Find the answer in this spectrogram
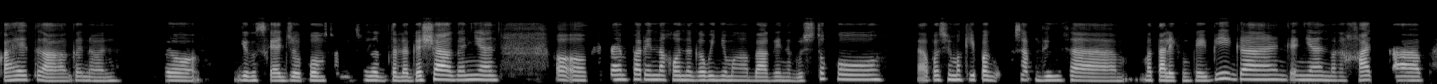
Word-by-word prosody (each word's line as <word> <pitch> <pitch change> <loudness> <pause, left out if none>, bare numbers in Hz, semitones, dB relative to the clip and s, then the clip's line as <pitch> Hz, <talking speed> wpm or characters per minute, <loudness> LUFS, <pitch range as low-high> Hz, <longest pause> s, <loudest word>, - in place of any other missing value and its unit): kahit, 205 +3 +1
ah, 165 -1 +2
gano'n. 175 -2 -4 0.5
So 180 -1 +1 0.4
'yong 195 -1 +1
schedule 180 0 0
ko 185 -1 +2
sunod-sunod 180 +1 -4
talaga 180 0 +1
siya, 220 0 +7
ganyan. 210 0 +2 0.6
Oo, 200 -1 +3
may 205 +4 -21
time 220 0 +2
pa 235 - +4
rin 220 0 +2
ako 210 -1 +1
gawin 195 0 +1
'yong 190 - -2
mga 185 0 -4
bagay 180 0 0
na 175 - -5
gusto 195 +10 -4
ko, 225 -1 +1 0.4
tapos 210 0 -1
yung 215 0 +3
makipag-usap 210 0 -2
din 190 +1 0
sa 175 -3 +2 0.3
matalik 185 -3 +2
kong 175 - -5
kaibigan 225 +2 +2
ganyan, 205 -1 0
maka-catch 195 +2 0 0.2
up. 185 -1 +3
195 Hz, 145 wpm, -24 LUFS, 180-210 Hz, 0.6 s, siya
